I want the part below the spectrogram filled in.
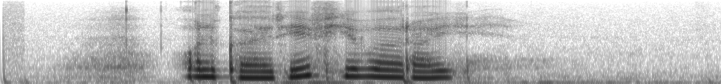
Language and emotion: Russian, neutral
